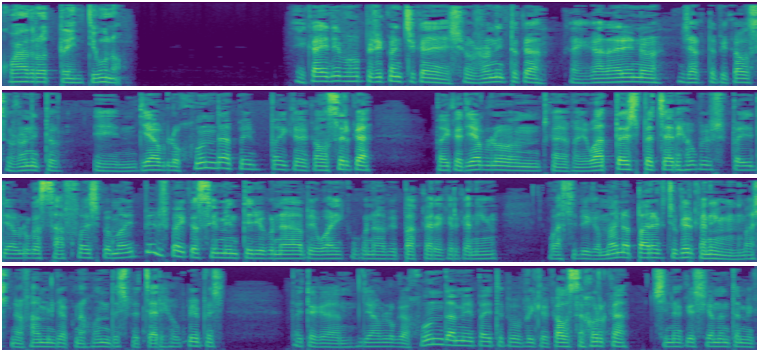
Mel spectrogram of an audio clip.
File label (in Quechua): good news quichua cayambe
